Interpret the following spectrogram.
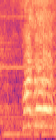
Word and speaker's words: voleurs: Voleurs de sphère! Voleurs! Voleur, Diebe, Voleur. Haben Sie gemerkt, das S am Ende von Voleur wird nicht ausgesprochen.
